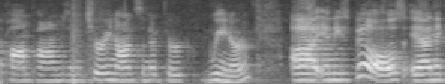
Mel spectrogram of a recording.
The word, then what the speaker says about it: Wiener: So I like to refer to him as Senator Scott myself, but his last name is Wiener. Okay, and we even tried to Weiner, but he doesn't pronounce it that way either, so Senator Wiener became the author of our bill.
